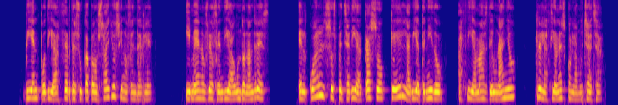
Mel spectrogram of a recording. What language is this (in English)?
Spanish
